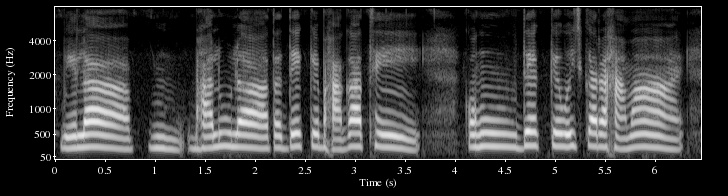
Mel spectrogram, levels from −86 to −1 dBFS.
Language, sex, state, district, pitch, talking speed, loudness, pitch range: Chhattisgarhi, female, Chhattisgarh, Korba, 245 Hz, 130 wpm, -17 LUFS, 225-255 Hz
